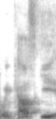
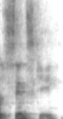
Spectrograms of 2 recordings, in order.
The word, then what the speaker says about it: Rucinski: Arizona Diamondbacks, Oakland Athletics, Merrill Kelly, Drew Winkowski in the mound. I did not pronounce his last name right, but the D-backs have a pretty high total.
